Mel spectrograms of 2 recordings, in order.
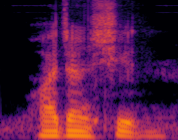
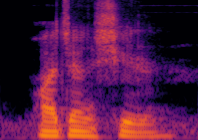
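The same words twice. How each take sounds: Both takes have the same delivery.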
